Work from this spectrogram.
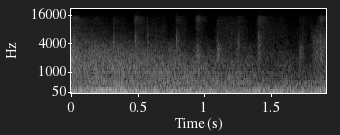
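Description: A heavy, rumbling explosion from the Pokémon Uranium video game rolls on loudly and steadily for about two seconds, dominated by deep low-end roar without a distinct sharp crack.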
